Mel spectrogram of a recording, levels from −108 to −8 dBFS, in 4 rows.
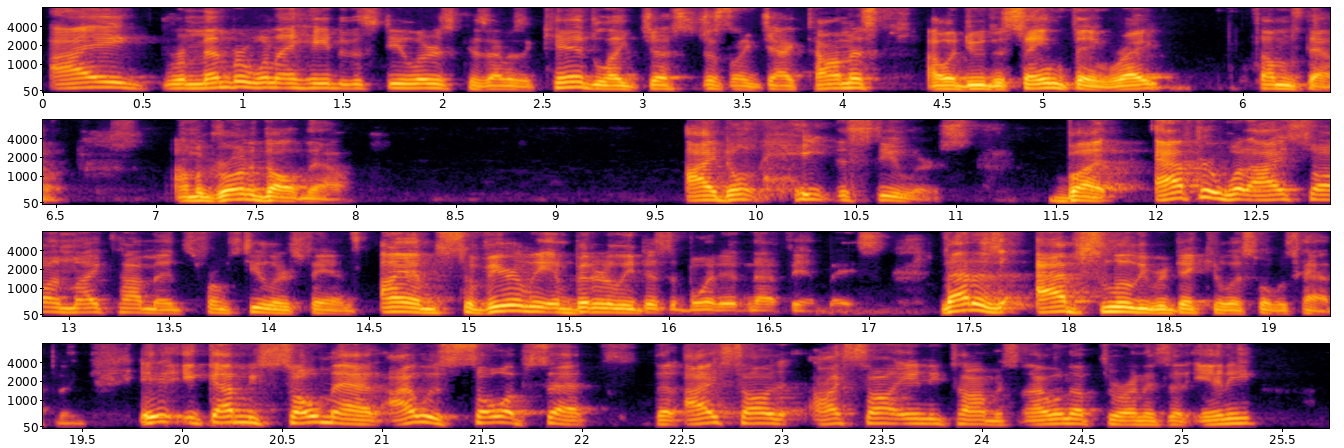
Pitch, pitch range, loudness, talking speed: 155 Hz, 135-175 Hz, -23 LUFS, 215 wpm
